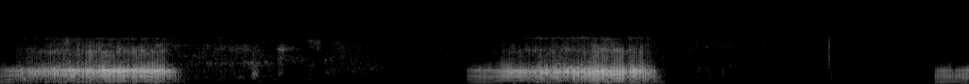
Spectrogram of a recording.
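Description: Loud rattling snores on each breath, about two-second bursts with quieter exhalations between, roughly 13 breaths a minute.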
